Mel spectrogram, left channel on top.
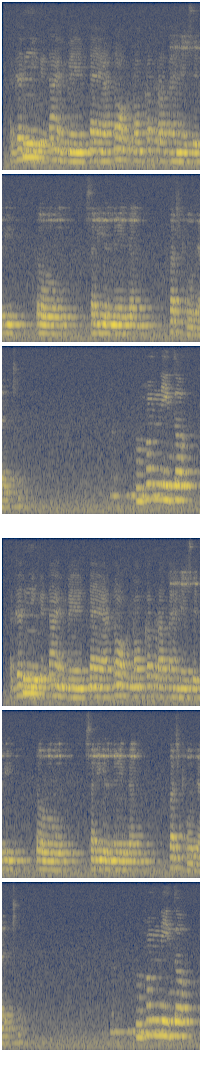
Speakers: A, on the right; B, on the left.
A: गर्मी
B: ह
A: के टाइम मे नया नोक नोक कपड़ा पहने से भी ओ तऽ शरीर मे एकदम कष्ट हो जाय छै
B: ह हमनी तऽ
